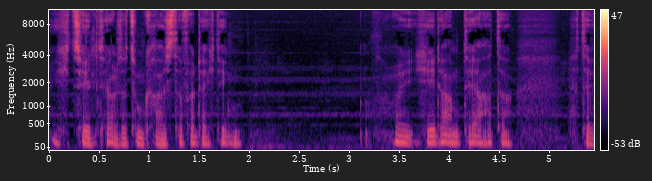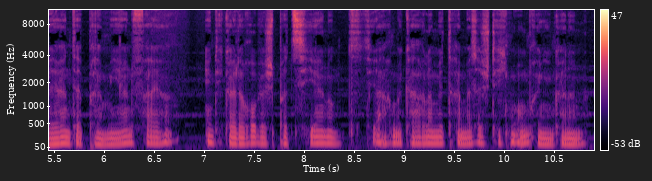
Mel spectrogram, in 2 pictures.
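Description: An actor playing a young theatre assistant under suspicion of murder in a German radio drama, dry, laconic and evasive. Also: male voice, fairly low pitch, fairly even intonation, moderate pace, vocal fry, dark tone, soft background music. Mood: dry, reflective. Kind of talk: German radio drama acting and first-person narration.

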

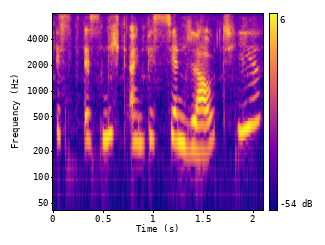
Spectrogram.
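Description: A woman's voice: high voice, animated, measured pace, a little mellow. An actress playing a refined, teasing, self-possessed lady in a German radio play, speaking in a playful, genteel way. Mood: coaxing.

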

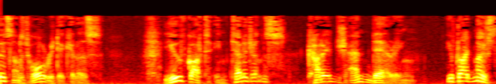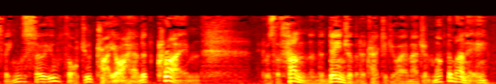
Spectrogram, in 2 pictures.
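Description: A shrewd English police chief inspector, very husky and gravelly. He lays out his case with blunt assurance, in a lowish voice that moves freely up and down. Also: huge pitch swings, moderate pace, no room sound, exaggerated voice. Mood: knowing, accusing. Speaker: actor in a radio mystery drama. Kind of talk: British radio drama acting.

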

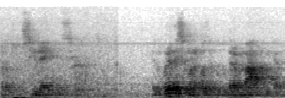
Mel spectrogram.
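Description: A man's voice: sits low, little pitch movement, brisk, natural voice. Echoey, exasperated man acting on a stage. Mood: hesitant, brooding. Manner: exasperated, digressive, conversational storytelling. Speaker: stage actor. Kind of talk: theatrical monologue in Italian stage production. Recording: very echoey hall, distant mic, faint noise.

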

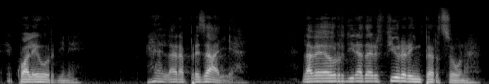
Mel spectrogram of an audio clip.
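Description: A man's voice: medium pitch, lively intonation, a little fast, warm tone. A man with a Roman accent performing a theatrical first-person monologue in colloquial dialect, repeating phrases emphatically like a popular storyteller. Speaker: actor-narrator.

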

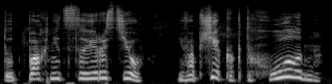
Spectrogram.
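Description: Woman voicing a bright, high-pitched inquisitive boy. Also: animated, normal speed, no room sound. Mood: curious. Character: inquisitive, excitable young boy. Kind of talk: children's audio drama acting.

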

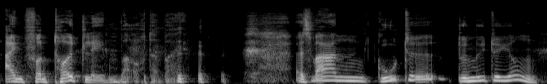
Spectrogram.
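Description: An actor playing an earnest, high-minded male intellectual in a literary radio drama, with a lofty, declamatory and professorial way of talking. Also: lively intonation, takes it slowly, gravelly, a little mellow, slightly rough, heavily acted. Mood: fond reminiscing. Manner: lofty, declamatory, abstract phrasing.

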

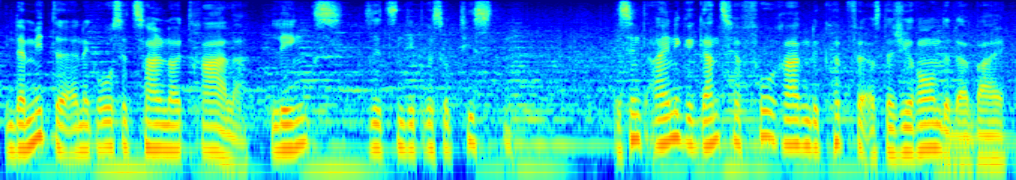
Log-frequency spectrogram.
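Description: An actor playing the sober narrator of a historical radio drama, reading scripted present-tense narration. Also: male voice, mid-range voice, measured pace, natural voice. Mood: factual. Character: sober male chronicler of historical events. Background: music.

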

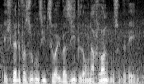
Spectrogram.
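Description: An actor playing a courteous, worried academic in a radio play, speaking in a hesitant, earnest way over some noise. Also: male voice, low voice, expressive, quick pace, dark tone, soft background music. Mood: earnest, concerned. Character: worried, courteous male academic doctor investigating disappearances.

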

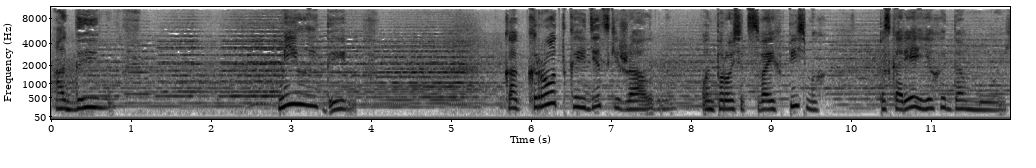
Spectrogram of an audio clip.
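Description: A woman's voice: medium pitch, slow, pauses often, over music. An actress playing a wistful married woman in a radio drama, musing tenderly and longingly.

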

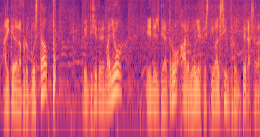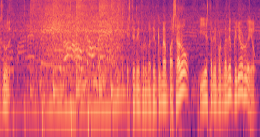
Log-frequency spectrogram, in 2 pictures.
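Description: Spanish guy hosting community radio, lowish voice, chatty and informal, music clearly playing behind him. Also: big pitch swings, a little fast, pauses often. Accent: Spain. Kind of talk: radio show announcements and sign-off over music.

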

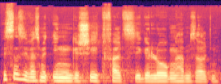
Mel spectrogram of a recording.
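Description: An actor playing a commanding male officer in a German radio drama, measured and formally polite with quiet menace. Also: lowish voice, lightly acted. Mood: stern, probing. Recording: long hall reverb.

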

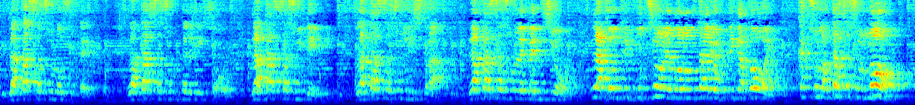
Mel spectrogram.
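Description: Casting: male actor as bitter, indignant everyman in stage monologue, very high voice, rhetorical and colloquial, music behind. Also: natural voice. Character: man ranting bitterly against mafia and injustice. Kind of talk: theatrical monologue. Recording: very echoey, distant stage recording with music.

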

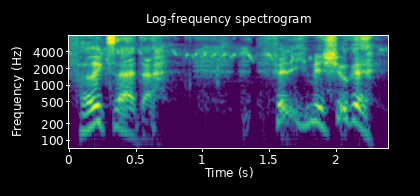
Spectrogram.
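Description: An actor playing a stubborn, folksy old husband with a gravelly voice and dialect in a radio drama. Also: male voice, high voice, sing-song, moderate pace, heavily acted. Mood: desperate protest. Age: older. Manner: colloquial dialect grammar, repeating himself, protesting. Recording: radio play with faint ambient noise.

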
